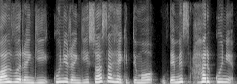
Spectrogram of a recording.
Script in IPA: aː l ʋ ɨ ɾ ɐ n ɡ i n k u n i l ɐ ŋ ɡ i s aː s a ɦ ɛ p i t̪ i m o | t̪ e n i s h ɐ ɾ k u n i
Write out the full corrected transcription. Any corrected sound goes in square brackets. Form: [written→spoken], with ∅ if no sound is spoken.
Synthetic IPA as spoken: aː l ʋ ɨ ɾ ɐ [n→ŋ] ɡ i [n→∅] k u n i [l→ɾ] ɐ ŋ ɡ i s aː s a ɦ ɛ [p→k] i t̪ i m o | t̪ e [n→m] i s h ɐ ɾ k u n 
